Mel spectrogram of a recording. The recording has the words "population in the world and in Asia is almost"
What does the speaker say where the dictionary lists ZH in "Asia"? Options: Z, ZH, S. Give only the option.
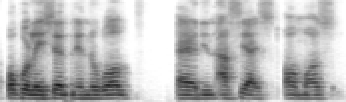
S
